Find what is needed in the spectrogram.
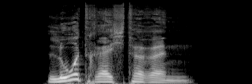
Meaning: inflection of lotrecht: 1. strong genitive masculine/neuter singular comparative degree 2. weak/mixed genitive/dative all-gender singular comparative degree
- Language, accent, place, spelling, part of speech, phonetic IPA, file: German, Germany, Berlin, lotrechteren, adjective, [ˈloːtˌʁɛçtəʁən], De-lotrechteren.ogg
